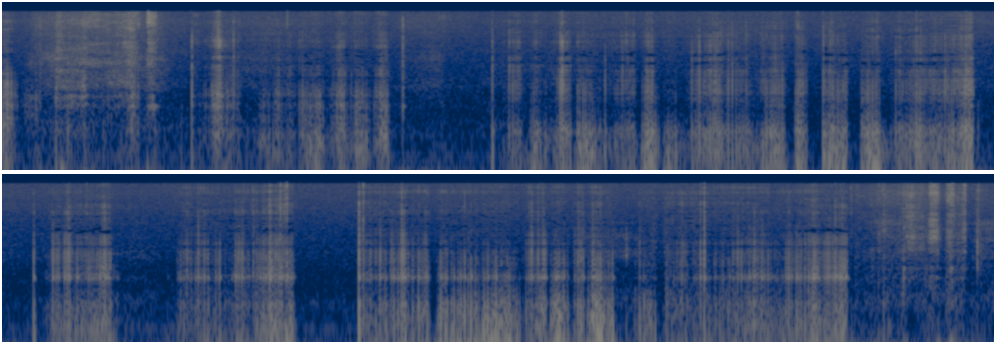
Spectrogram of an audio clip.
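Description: Fingertips scratch and tap the light wooden edge of a small square frame with a dark centre, held upright beside the recorder. The result is a close, dense stream of soft scratching and quick taps, mostly a low rumbling texture with short, dull bursts that die away almost at once.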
